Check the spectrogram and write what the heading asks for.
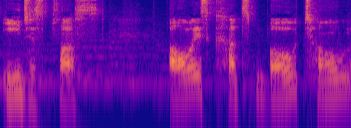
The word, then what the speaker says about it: Aegis: The second one, pronounced eegis plus always cuts bow, tome, and dragon stone damage in half.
